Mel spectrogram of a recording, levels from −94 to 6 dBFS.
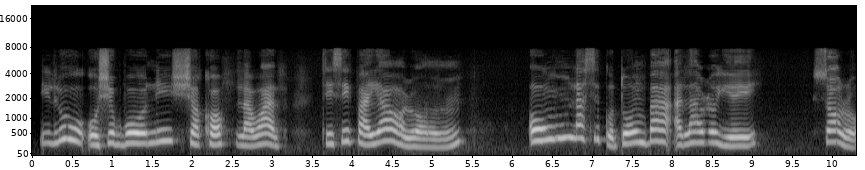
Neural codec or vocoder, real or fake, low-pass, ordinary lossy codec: codec, 16 kHz, 0.8 kbps, ZipCodec; fake; none; none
